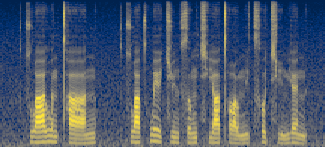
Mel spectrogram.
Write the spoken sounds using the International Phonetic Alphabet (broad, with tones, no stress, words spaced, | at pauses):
t͡swä˧˥lwə˧nt̪ʰa˨˩˦n | t͡swä˧˥ t̪ʰwe˥˩ɪ̯t͡ɕy˨˩n sɤ˧˥ŋt͡ɕʰjä˧˥t̪ʰɑ˨˩ʊ̯n̪i˧˥ t͡sʰɤ˥˩t͡ɕʰi˨˩mjɛ˥˩n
